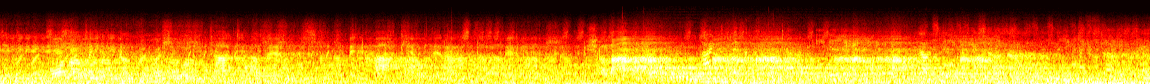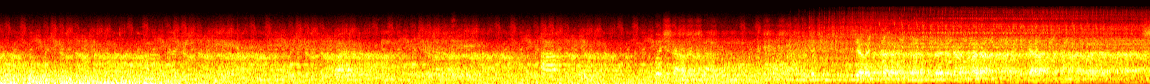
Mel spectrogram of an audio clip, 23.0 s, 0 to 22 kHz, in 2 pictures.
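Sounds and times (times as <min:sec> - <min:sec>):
layered processed voice fragments: 0:00.0 - 0:23.0
steady low rumble: 0:00.0 - 0:23.0.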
